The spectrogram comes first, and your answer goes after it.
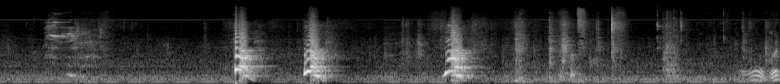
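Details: Mastiff named Hamish playing with raw chicken, not eating it; three heavy barks spaced about a second apart in the middle, with a person talking and faint whines before and after.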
